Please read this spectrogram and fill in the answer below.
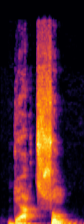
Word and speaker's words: garçon: Por ejemplo, aquí esta palabra se pronunciaría garçon. Garçon. Es como si de alguna manera detuviéramos el sonido de esa N nasalmente.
